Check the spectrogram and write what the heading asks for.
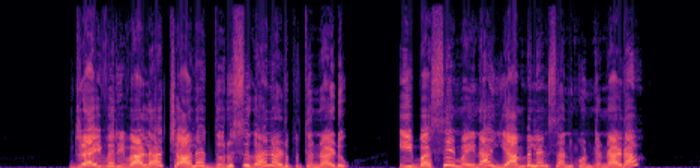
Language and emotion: Telugu, angry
